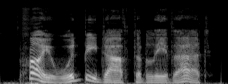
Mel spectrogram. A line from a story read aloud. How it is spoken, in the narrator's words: chuckled the prince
